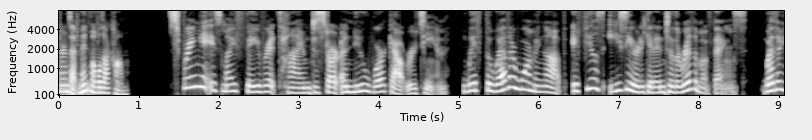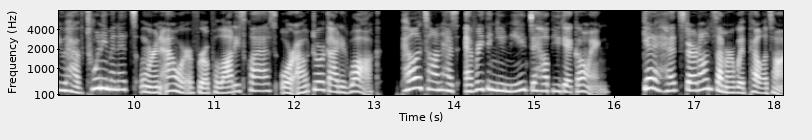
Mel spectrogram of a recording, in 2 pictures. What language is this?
Filipino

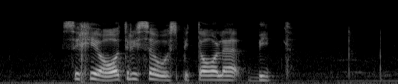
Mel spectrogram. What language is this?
Afrikaans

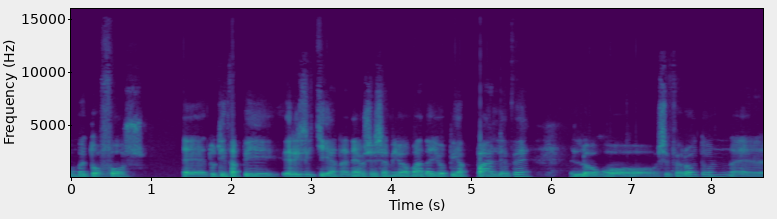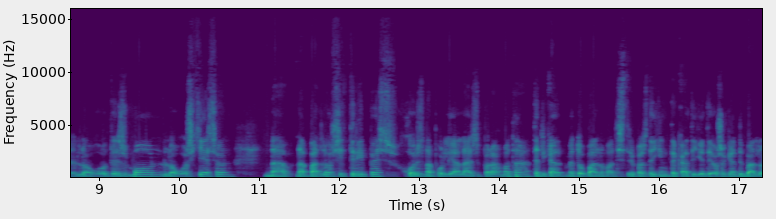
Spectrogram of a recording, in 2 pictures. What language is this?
Greek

